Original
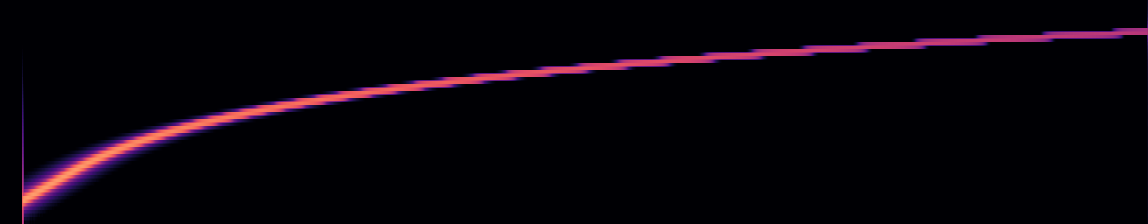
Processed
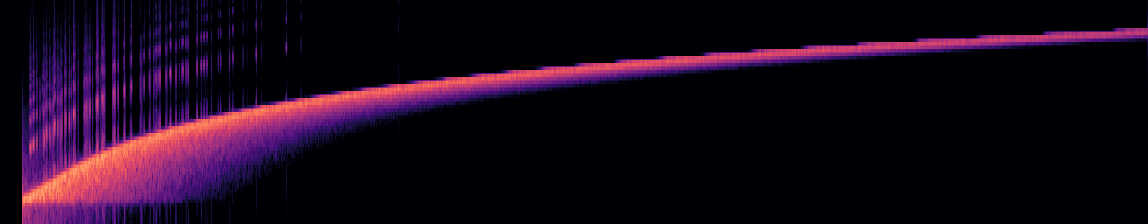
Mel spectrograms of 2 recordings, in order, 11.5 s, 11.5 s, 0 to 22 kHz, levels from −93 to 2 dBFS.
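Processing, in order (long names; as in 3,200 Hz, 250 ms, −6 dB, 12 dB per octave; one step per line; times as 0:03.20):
dense smooth reverb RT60 1.7 s, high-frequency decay 0.9×, DRR −3 dB
gain into a clipping stage and back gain 11.5 dB
level −3 dB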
